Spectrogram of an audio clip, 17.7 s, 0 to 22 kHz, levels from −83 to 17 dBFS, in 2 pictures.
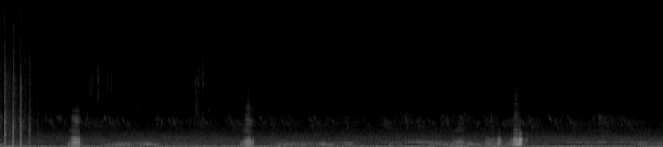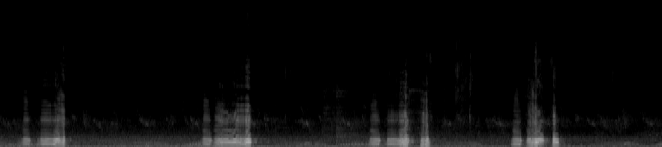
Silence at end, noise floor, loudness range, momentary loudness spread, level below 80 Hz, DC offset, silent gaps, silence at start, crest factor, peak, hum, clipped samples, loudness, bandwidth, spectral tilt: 0 s; -57 dBFS; 18 LU; 26 LU; -54 dBFS; under 0.1%; none; 0 s; 26 dB; -12 dBFS; none; under 0.1%; -33 LUFS; 13.5 kHz; -5.5 dB/octave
